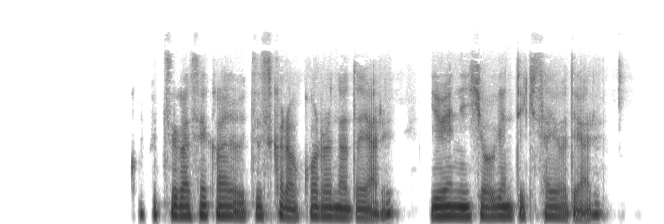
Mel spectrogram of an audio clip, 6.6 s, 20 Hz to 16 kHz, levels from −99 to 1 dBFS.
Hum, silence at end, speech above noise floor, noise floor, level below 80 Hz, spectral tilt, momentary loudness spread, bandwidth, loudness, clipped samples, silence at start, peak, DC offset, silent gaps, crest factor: none; 0.6 s; over 65 dB; under -90 dBFS; -52 dBFS; -7.5 dB/octave; 11 LU; 7.2 kHz; -26 LUFS; under 0.1%; 1.3 s; -8 dBFS; under 0.1%; 4.22-4.28 s; 18 dB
